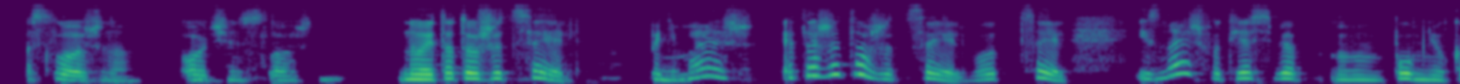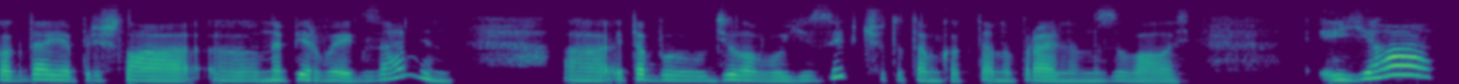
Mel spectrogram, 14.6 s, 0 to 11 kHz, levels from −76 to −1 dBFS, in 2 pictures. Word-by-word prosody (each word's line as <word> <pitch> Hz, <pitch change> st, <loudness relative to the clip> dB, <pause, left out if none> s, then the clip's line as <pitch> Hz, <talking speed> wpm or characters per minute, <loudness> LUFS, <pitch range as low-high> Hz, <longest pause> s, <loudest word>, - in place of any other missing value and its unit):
Сложно, 160 Hz, -6 st, +1 dB, 0.2 s
очень 185 Hz, -1 st, -1 dB
сложно, 175 Hz, +3 st, -6 dB, 0.3 s
но 200 Hz, 0 st, +8 dB
это 210 Hz, +4 st, +7 dB
тоже 230 Hz, 0 st, +6 dB
цель, 230 Hz, +2 st, 0 dB, 0.3 s
понимаешь? 210 Hz, -, -2 dB
Это 260 Hz, +7 st, +3 dB
же 380 Hz, +3 st, +3 dB
тоже 380 Hz, -, +2 dB
цель. 180 Hz, -, 0 dB
Вот 195 Hz, +4 st, -3 dB
цель. 245 Hz, -, +3 dB, 0.3 s
И 215 Hz, -, -3 dB
знаешь, 390 Hz, -, 0 dB
вот 215 Hz, +1 st, -5 dB
я 235 Hz, -, +6 dB
себя, 225 Hz, -1 st, +1 dB
м, 180 Hz, -1 st, -2 dB
помню, 190 Hz, -5 st, +3 dB
когда 180 Hz, +2 st, 0 dB
я 180 Hz, -2 st, +1 dB
пришла, 170 Hz, -3 st, 0 dB
э, 165 Hz, -1 st, -4 dB
на 180 Hz, +2 st, -1 dB
первый 165 Hz, -4 st, 0 dB
экзамен, 185 Hz, -, -5 dB, 0.5 s
а, 165 Hz, -2 st, -2 dB
это 200 Hz, -, 0 dB
был 170 Hz, -2 st, -4 dB
деловой 160 Hz, -2 st, -1 dB
язык, 165 Hz, -, -6 dB
чё-то -, -, -8 dB
там 165 Hz, -1 st, -3 dB
как-то 155 Hz, +1 st, -7 dB
оно 160 Hz, -1 st, -5 dB
правильно 155 Hz, -1 st, 0 dB
называлось, 150 Hz, -2 st, -5 dB, 0.6 s
и -, -, -3 dB
я 320 Hz, -, +6 dB
180 Hz, 170 wpm, -31 LUFS, 160-220 Hz, 0.6 s, но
